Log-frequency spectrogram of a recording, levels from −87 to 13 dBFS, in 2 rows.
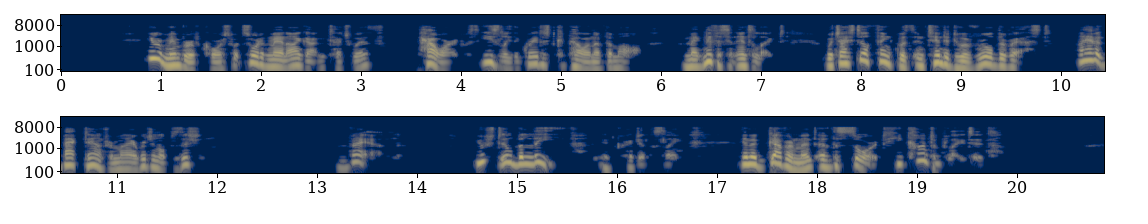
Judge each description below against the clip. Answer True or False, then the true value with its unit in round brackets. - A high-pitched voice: False (170 Hz)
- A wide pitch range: True (8.1 semitones)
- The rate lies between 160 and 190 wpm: True (165 wpm)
